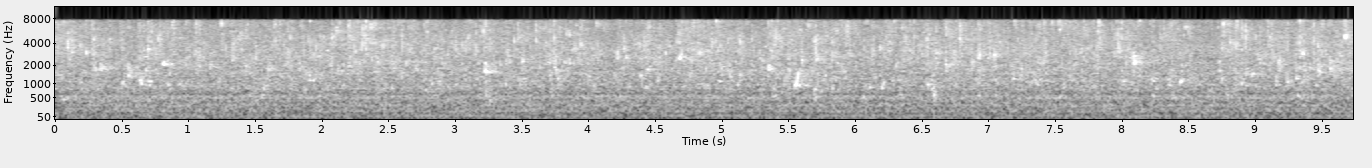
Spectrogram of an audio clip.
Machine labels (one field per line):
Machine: pump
